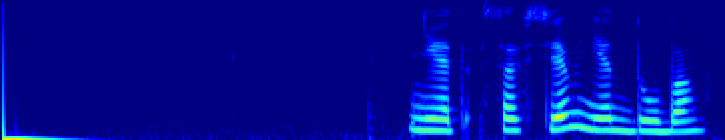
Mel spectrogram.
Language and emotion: Russian, neutral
